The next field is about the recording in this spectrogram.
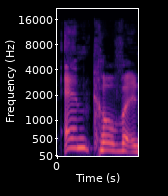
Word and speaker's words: Encova: Joining with us today, we have Eric Harmon, the VP / business director of an Encova Insurance.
